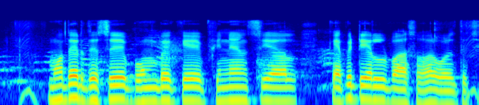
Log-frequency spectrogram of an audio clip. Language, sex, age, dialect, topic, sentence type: Bengali, male, 31-35, Western, banking, statement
